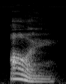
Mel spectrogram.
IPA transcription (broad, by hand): aɪ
